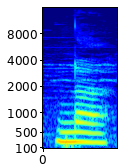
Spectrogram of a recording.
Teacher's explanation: Dibaca jelas, antara keras dan lunak, merendah, terbuka, dan dengung. Makhraj huruf nun terletak pada dari ujung lidah dan gusi yang sejajar dengannya, disertai dengung dari rongga hidung. Adapun cara mengucapkannya seperti huruf N atau bisa kita ucapkan na.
